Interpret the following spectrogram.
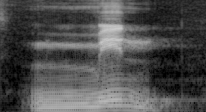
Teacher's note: من نون ساکن کا اظہار ہے، یہاں غنہ نہیں کریں گے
